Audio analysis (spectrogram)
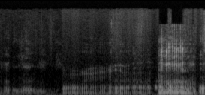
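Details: North Chinese leopard pair, a male and a female, filmed mating in July in Tieqiaoshan nature reserve, Heshun County, Shanxi, China; deep rhythmic rasping pulses build into a loud harsh roar near the end.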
